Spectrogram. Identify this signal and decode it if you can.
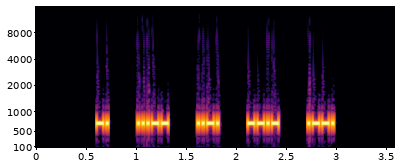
Morse code, heard as a keyed tone, about 48 wpm, spaced as for 23 wpm, 700 Hz. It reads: N3FQP
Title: USA Call Signs - 5 Characters - 4x Character Spacing - 50wpm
